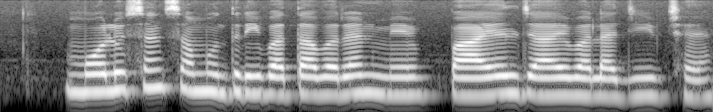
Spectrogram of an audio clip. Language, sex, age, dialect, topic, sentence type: Maithili, female, 31-35, Bajjika, agriculture, statement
